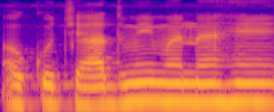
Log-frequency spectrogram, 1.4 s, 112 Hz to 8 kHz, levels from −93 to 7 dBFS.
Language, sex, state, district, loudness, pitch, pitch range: Chhattisgarhi, male, Chhattisgarh, Raigarh, -15 LUFS, 170 Hz, 155-170 Hz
